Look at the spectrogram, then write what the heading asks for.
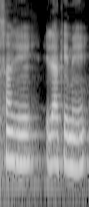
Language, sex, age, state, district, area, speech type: Sindhi, male, 60+, Gujarat, Kutch, rural, spontaneous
